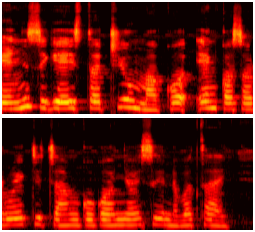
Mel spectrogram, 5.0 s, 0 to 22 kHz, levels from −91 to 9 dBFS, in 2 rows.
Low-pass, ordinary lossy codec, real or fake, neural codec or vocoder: none; none; real; none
